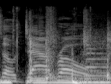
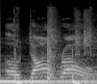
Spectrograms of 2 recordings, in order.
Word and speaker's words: Odaro: Pronounce the name. It's Odaro, not Odaro.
